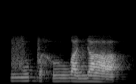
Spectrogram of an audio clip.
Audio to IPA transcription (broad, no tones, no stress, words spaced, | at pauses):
vubəhuː waɲa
